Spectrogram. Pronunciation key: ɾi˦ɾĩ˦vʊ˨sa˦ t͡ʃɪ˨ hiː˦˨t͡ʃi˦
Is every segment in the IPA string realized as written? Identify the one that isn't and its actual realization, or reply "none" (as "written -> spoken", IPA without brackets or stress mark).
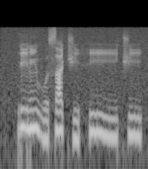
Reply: ɪ˨ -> i˨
